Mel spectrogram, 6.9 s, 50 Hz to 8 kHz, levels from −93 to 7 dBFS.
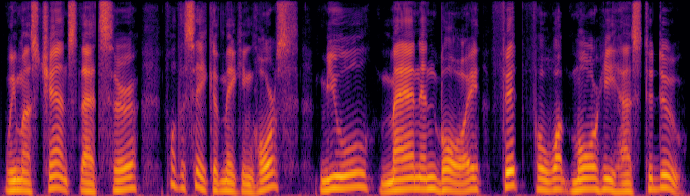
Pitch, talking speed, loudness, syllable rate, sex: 150 Hz, 200 wpm, -16 LUFS, 4.2 syllables/s, male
